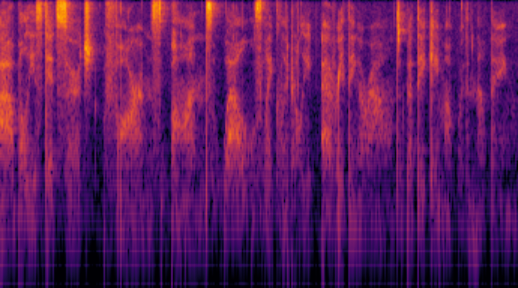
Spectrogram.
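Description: Whispering and soft-spoken, a woman talks at a fairly slow pace with big swings in loudness. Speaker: true crime narrator. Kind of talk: casual true crime storytelling. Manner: soft close-mic ASMR whisper. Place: home room. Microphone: studio mic.

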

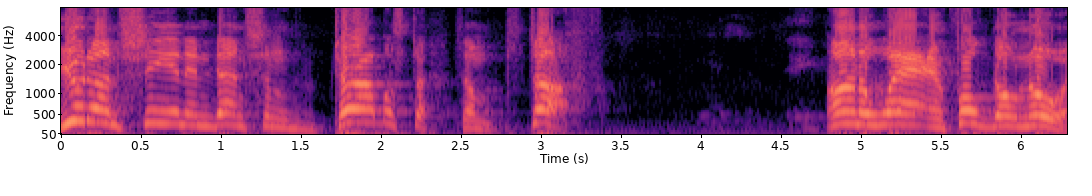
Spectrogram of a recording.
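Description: An animated, raised and projected voice speaks at a fairly slow pace with big swings in loudness. The background is quiet. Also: man, extremely high pitch for a man. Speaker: preacher. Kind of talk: fervent sermon with call-and-response. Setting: church. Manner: animated, impassioned, with frequent laughter. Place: church.

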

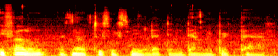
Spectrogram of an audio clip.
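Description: Soft-spoken and whispering, a man talks at a moderate pace over noticeable background noise. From Haiti. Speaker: author reading own book. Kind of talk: audiobook reading. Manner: soft-spoken, whispered.

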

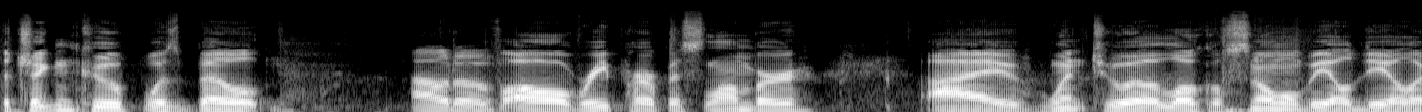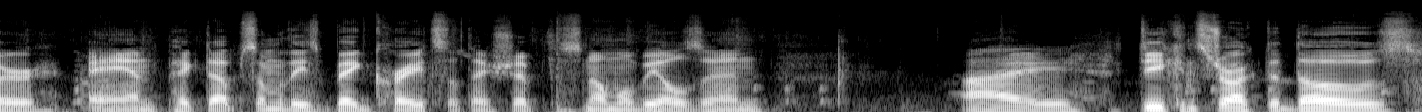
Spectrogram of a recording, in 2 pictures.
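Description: In a dry sound with no echo, a man speaks at a fairly slow pace with a very deep, low pitch. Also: ordinary pitch variation. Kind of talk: casual vlog chat. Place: forest. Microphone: phone near.

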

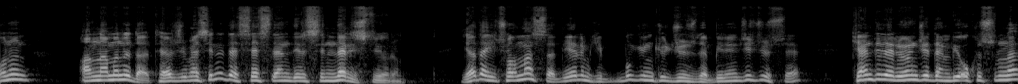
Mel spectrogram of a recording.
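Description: A man speaks at a high pitch and a moderate pace, with ordinary pitch variation. The background is quiet. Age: 60s. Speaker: theology professor. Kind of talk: religious discussion. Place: studio. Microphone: lapel.

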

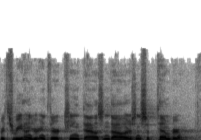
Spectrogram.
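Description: With an American accent, a man is talking. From US Northeast. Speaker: town supervisor chairing the board meeting. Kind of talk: public town board meeting. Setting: town hall meeting with public present. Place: hall.

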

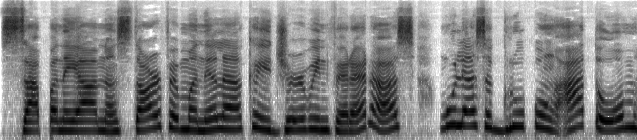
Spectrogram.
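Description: At a fairly slow pace and high pitch, a woman speaks with ordinary pitch variation in a dry, close sound with no echo. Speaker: radio news reporter. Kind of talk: news reading. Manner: formal.

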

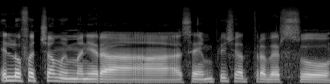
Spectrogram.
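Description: In a dry sound with no echo, a man talks at a fairly slow pace. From Italy. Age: 40s. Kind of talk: talk to camera about mission work. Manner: halting, with frequent fillers and repetitions. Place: garden. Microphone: lapel.

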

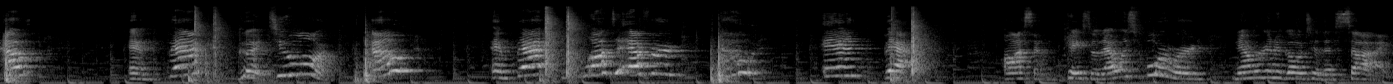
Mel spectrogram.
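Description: Clear music plays in the background behind a woman's raised, projected voice. She goes at a fairly slow pace with long, frequent pauses. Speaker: exercise instructor. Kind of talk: workout class instruction. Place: empty room.

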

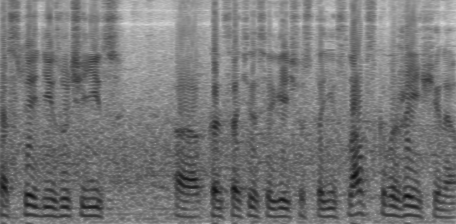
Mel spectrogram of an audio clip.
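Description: Over noticeable background noise, a man speaks in a flat monotone, with long, frequent pauses. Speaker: television and radio announcer, writer and local historian. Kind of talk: interview answer, reminiscing about his career. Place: cafe. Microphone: lapel.

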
